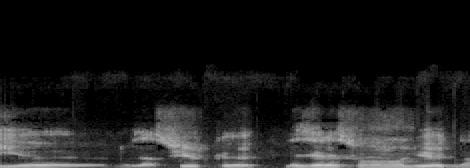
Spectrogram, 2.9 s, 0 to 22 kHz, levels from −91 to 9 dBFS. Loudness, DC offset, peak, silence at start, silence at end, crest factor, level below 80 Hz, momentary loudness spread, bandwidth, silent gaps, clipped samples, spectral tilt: -23 LUFS; under 0.1%; -4 dBFS; 0 s; 0 s; 18 dB; -70 dBFS; 7 LU; 8.2 kHz; none; under 0.1%; -5 dB/octave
